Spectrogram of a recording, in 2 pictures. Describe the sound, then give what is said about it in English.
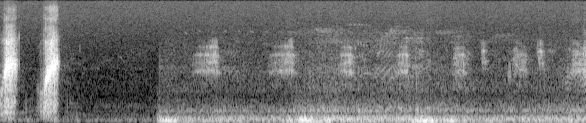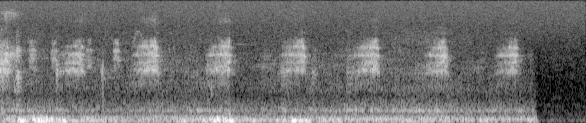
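A male mallard quacks quietly: a long series of short, soft, rasping nasal calls at a fairly even pace, heard alone over a steady low rumble. “mallards are the only ones that really go quack, and those domestic ones which are bred from mallards. And even then, there are differences between the sexes. Here's the male with his rather quiet sort of”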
